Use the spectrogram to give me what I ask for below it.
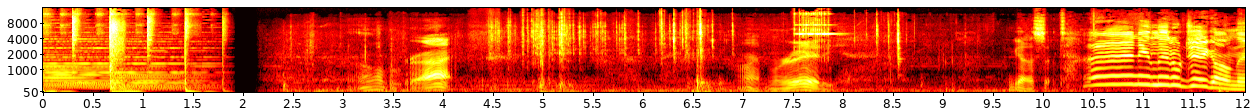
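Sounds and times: steady low hum: 2.2s - 12.0s
fishing tackle clicks and knocks: 4.6s - 8.9s.

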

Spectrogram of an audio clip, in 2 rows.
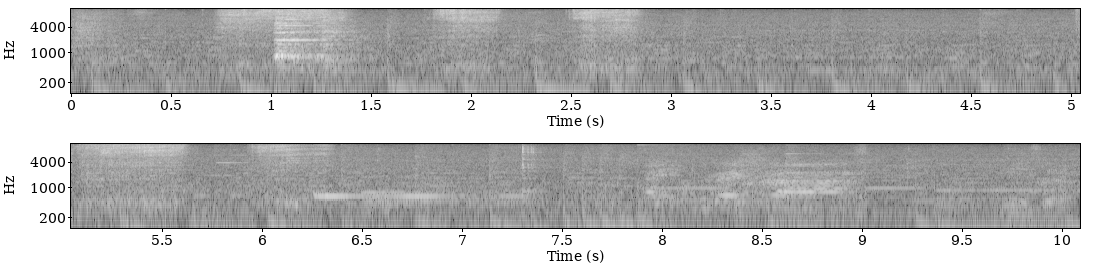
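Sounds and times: background music with beat: 0.0s - 10.0s
person slurping noodles: 0.7s - 3.0s, 5.0s - 6.4s.

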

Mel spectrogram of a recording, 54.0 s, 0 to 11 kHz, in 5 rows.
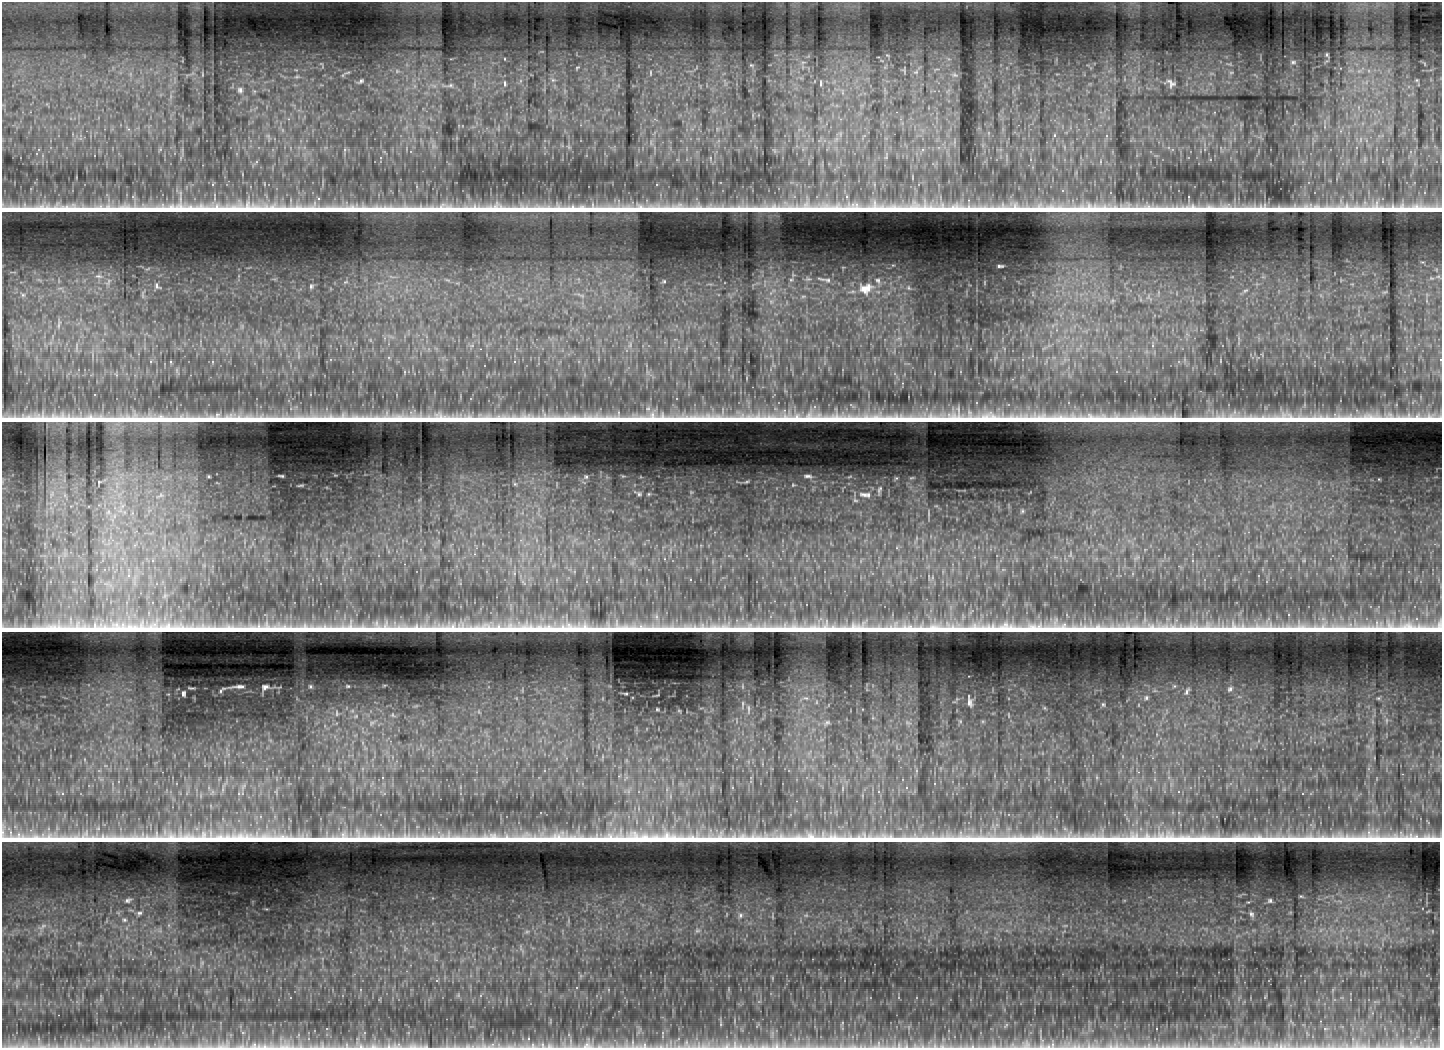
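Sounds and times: machinery running: 0.1s - 22.2s, 34.6s - 53.9s.

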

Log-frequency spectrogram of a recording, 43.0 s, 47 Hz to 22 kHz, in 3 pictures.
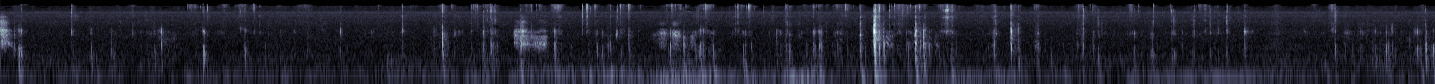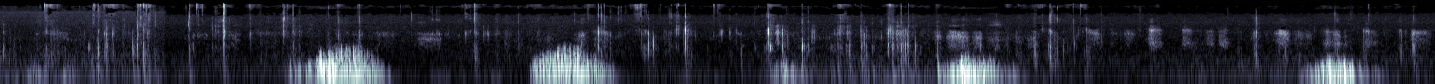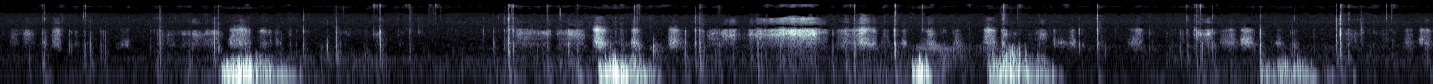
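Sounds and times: puppy gnawing a chew: 0.0s - 43.0s.

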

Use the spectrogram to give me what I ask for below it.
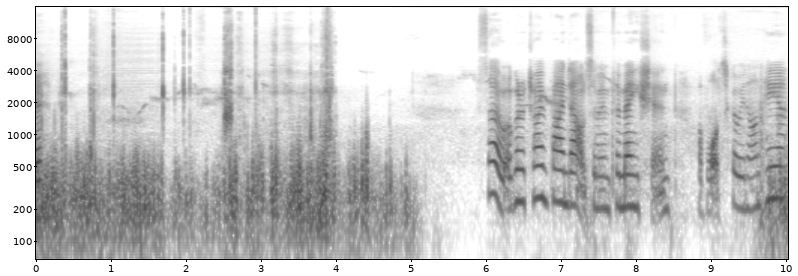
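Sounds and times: wind buffeting microphone: 0.0s - 8.3s, 9.0s - 10.0s.

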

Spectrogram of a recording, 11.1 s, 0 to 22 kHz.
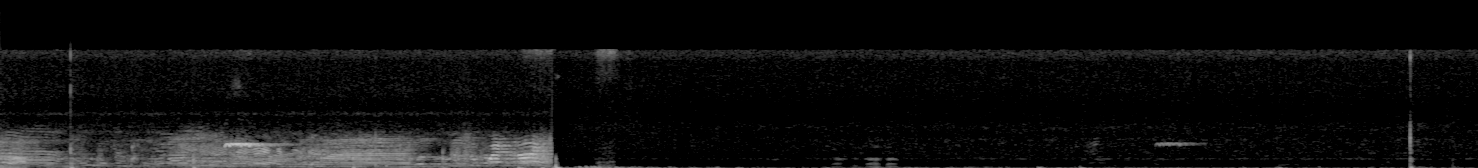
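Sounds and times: people calling out: 0.0s - 4.2s.

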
